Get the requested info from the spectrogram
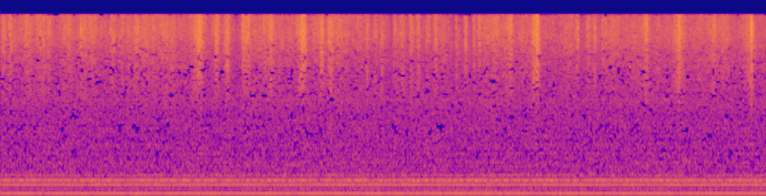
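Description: A steady machine hum, with a low drone, several fixed tones above it and a hiss, running unchanged. Faint light crinkles come from plastic gloves handling a kabab patty.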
